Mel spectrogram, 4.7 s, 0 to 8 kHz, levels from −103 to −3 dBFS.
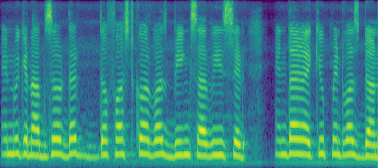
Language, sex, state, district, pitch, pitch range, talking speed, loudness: English, female, Chandigarh, Chandigarh, 250 Hz, 230-255 Hz, 200 wpm, -15 LUFS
